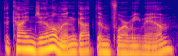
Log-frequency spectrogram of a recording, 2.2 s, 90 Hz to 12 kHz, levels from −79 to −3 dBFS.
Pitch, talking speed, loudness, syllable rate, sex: 135 Hz, 215 wpm, -18 LUFS, 5.2 syllables/s, male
